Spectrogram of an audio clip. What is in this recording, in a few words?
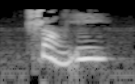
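"上衣", Mandarin Chinese; hsk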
